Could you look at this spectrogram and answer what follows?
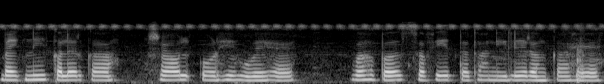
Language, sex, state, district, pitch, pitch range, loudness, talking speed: Hindi, female, Uttar Pradesh, Muzaffarnagar, 200 Hz, 195-205 Hz, -17 LUFS, 150 wpm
